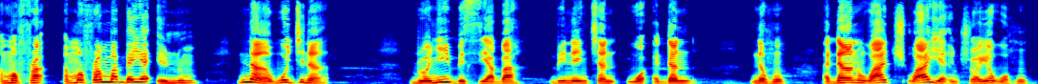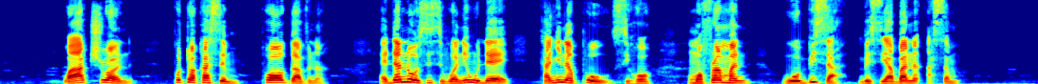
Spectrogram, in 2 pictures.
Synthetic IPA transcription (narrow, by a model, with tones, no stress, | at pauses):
mɔ̃˨fɾa˦˨ | mːɔ̃˨fɾã˦m̩˦mã˦bɛ˦jɛ˦æ˨nũ˦m | nã˨wɔ˦d͡ʑi˦nã̰˨ | bɾo˨ɲĩ˦be˨si˨a˨ba˦ | bi˦nɪ̃˦ɲ̩˦t͡ɕʰɛ̃˦nwɔ˨ɛ˨dã˦nː | ɪ̃˦ɦʊ̃˦ | ɛ˨dã˦nʊ̃˦wwɔ˨a˦jɛ˨ɲ̩˨t͡ɕʰɾɔ˨jɛ˦wɔ˨ɦʊ̃˦ | wʔɔ˨a˦t͡ɕʰɾɔ˦˨n | pʊ˦tɔ˦kʰa˦sɛ̃˨m | pʰɔ˦lɡa˦vnã̰˨ | ɛ˨dã˦nːʊ̃˦wɔ˨si˦si˨hwa˨nɪ̃˦hũ˨dɛ˦ | kʰa˨ɲĩ˦nã˨pʰɔ˦˨lsi˨ɦɔ˦ | m̩˨mɔ̃˨fɾã˦mã˦n | wbi˦sa̰˨ | m̩˨be˨si˨a˨ba˦nʊ̃˦ʔa˨sɛ̃˦m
